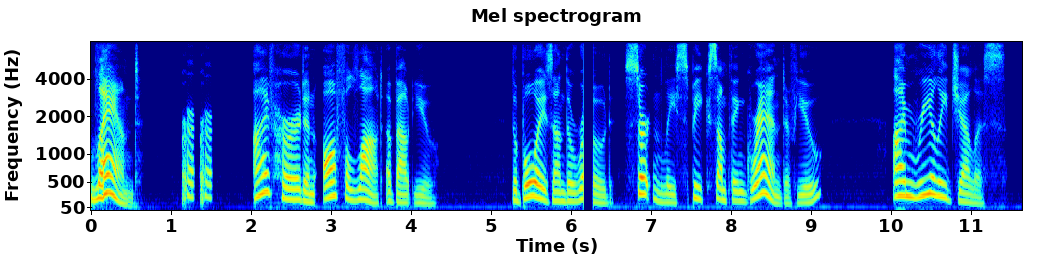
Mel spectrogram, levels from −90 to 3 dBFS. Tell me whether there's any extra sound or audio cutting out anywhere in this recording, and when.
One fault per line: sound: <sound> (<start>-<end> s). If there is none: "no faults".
sound: laugh (1.1-1.5 s)
sound: dropout (6.2-6.3 s)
